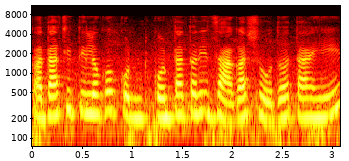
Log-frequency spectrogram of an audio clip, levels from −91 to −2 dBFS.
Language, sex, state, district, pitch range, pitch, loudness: Marathi, female, Maharashtra, Mumbai Suburban, 205-240 Hz, 220 Hz, -19 LUFS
